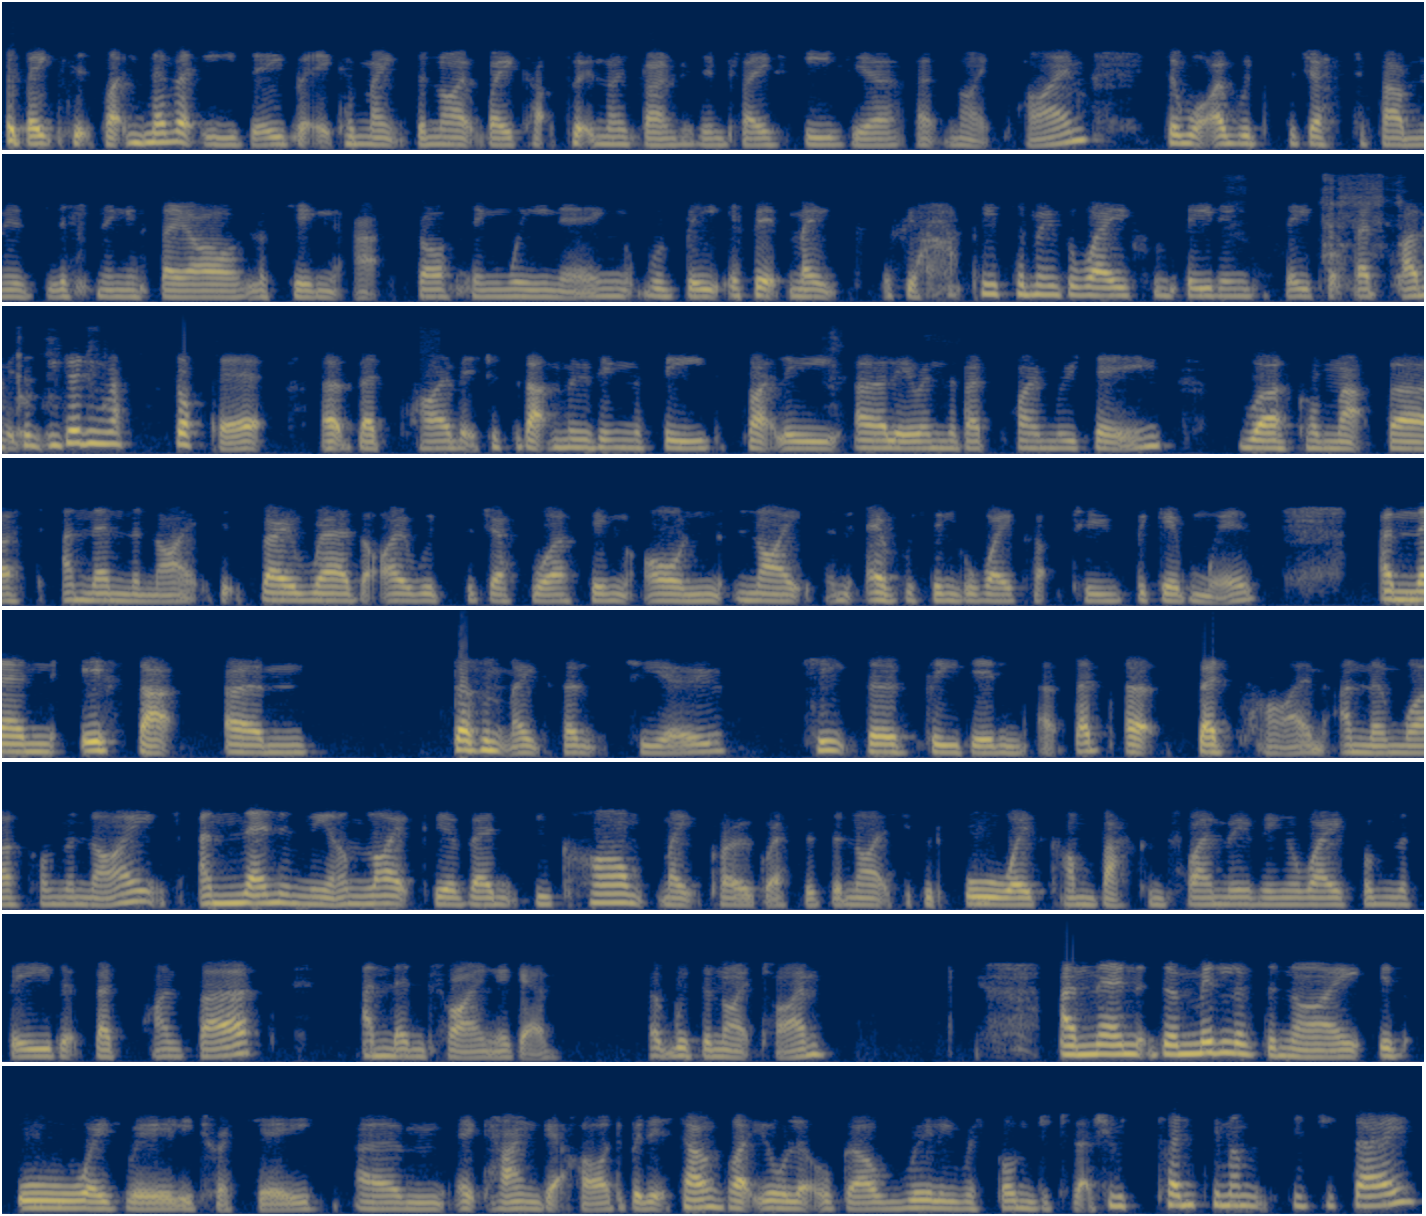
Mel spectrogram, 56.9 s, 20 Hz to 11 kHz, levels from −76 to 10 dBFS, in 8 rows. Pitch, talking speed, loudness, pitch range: 155 Hz, 205 wpm, -19 LUFS, 150-175 Hz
